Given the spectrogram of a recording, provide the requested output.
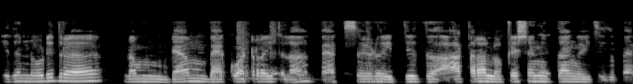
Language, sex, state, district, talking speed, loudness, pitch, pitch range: Kannada, male, Karnataka, Bijapur, 140 wpm, -19 LUFS, 130 Hz, 120-135 Hz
